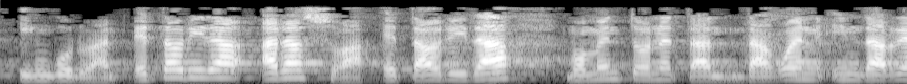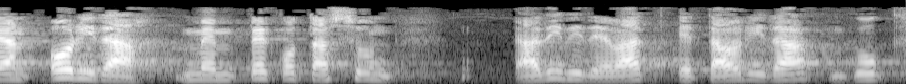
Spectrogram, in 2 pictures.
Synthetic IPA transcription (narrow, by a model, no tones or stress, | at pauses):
iŋɡuɾua̰ne̞t̪ao̞ɾiðaaɾaso̞a̰e̞t̪ao̞ɾiðamo̞me̞nt̪uo̞ne̞t̪and̪aɣ̞o̞e̞nind̪are̞ano̞ɾiðame̞mpe̞ko̞t̪asun | að̞iβ̞iðe̞β̞at̪e̞t̪ao̞ɾiðaɣuk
